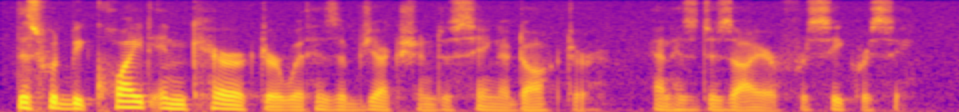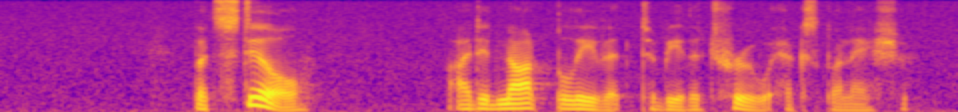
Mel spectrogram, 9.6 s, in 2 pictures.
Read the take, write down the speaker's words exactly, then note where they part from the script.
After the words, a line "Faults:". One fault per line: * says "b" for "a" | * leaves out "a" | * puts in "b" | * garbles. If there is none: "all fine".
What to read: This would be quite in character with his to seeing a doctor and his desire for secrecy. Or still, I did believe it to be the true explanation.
This would be quite in character with his objection to seeing a doctor and his desire for secrecy. But still, I did not believe it to be the true explanation.
Faults:
* puts in "objection"
* says "But" for "Or"
* puts in "not"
